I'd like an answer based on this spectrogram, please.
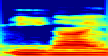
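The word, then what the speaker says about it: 以外: Dĩ ngoại đọc là igai đúng nhỉ? Igai.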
